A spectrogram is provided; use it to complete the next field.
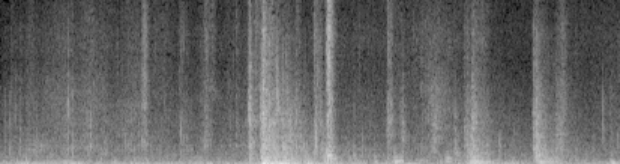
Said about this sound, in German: In einer Wohnstraße in Kleinbasel gehen die Türen auf.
